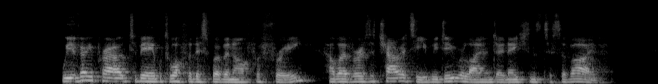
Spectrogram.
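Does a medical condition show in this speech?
No.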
